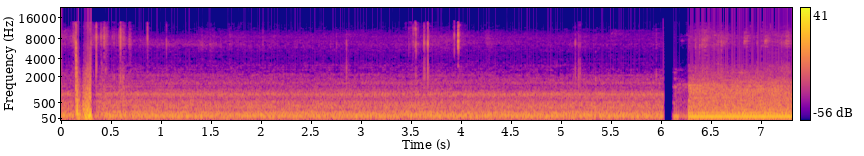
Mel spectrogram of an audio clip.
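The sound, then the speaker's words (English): Car driving through the streets of Houston: a steady low road rumble with a few faint clicks, a brief dropout near the end, then a louder, constant hum. “I'm out here riding in the streets of Houston.”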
